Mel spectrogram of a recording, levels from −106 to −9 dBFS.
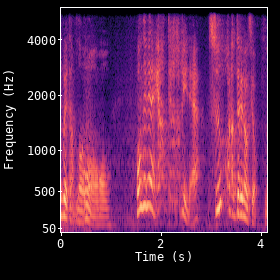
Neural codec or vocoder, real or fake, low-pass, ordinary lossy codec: codec, 16 kHz in and 24 kHz out, 0.6 kbps, FocalCodec, streaming, 4096 codes; fake; 5.4 kHz; none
